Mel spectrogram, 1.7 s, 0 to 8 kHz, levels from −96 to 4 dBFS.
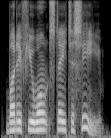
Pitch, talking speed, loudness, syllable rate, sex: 165 Hz, 250 wpm, -16 LUFS, 5.1 syllables/s, male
